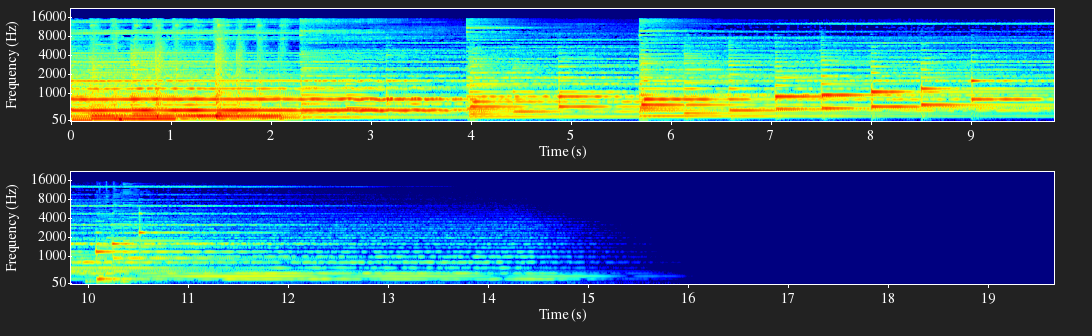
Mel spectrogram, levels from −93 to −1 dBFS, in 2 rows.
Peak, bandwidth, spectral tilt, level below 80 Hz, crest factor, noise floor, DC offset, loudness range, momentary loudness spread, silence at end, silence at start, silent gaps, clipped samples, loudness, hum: 0 dBFS; 15.5 kHz; -6 dB/octave; -38 dBFS; 18 dB; under -90 dBFS; under 0.1%; 19 LU; 20 LU; 6.3 s; 0 s; none; under 0.1%; -17 LUFS; none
